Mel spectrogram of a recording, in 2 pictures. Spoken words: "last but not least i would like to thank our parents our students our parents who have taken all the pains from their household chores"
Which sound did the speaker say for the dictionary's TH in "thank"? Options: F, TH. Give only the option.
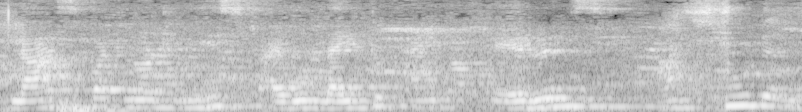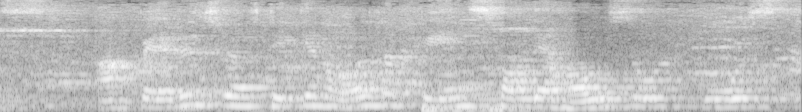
F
